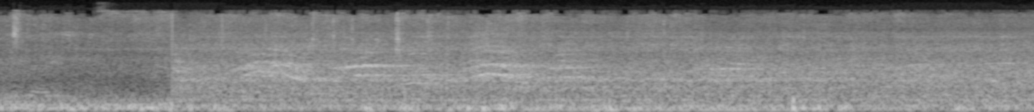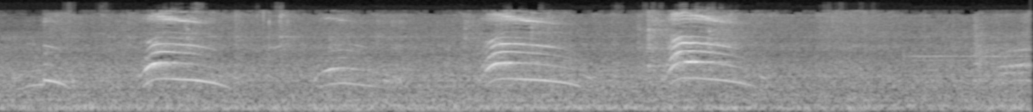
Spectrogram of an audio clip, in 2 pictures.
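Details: Kitten meows: after faint, thin cries early on, about six loud, high, arching mews with bright overtones come in quick succession from the midpoint, each rising then falling, over a steady low rumble and murmuring background.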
